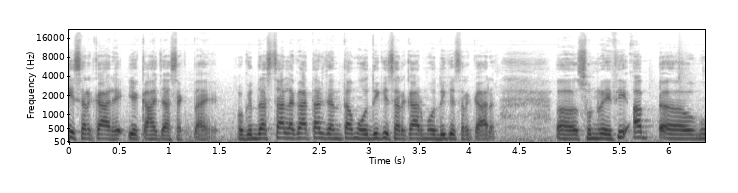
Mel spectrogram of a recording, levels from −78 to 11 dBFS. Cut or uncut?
uncut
